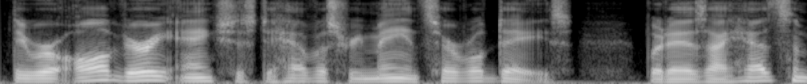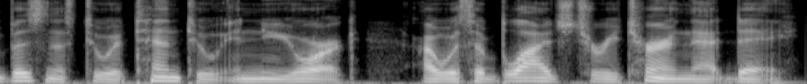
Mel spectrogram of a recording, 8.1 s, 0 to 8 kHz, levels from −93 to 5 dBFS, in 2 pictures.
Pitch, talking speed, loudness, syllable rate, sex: 100 Hz, 225 wpm, -19 LUFS, 5.8 syllables/s, male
